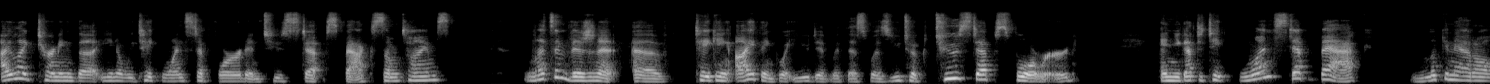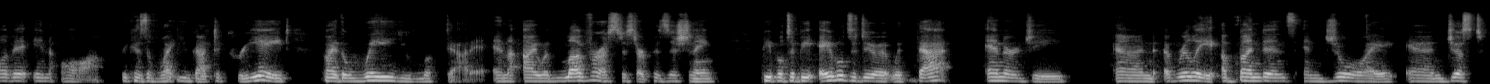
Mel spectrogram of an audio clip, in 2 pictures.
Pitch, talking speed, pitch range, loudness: 165 Hz, 180 wpm, 145-180 Hz, -24 LUFS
